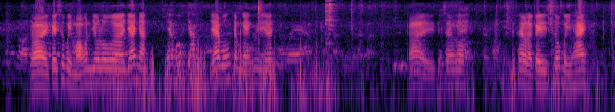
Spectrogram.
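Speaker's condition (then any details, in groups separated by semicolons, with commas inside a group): No condition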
